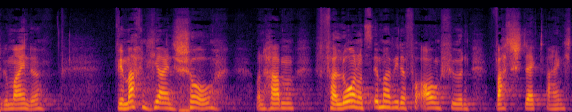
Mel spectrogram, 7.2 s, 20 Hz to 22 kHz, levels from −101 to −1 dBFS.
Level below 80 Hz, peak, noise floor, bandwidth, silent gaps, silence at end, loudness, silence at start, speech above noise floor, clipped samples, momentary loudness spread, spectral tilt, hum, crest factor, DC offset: -70 dBFS; -8 dBFS; -58 dBFS; 16 kHz; none; 0.05 s; -27 LUFS; 0 s; 31 dB; under 0.1%; 15 LU; -5 dB/octave; none; 20 dB; under 0.1%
